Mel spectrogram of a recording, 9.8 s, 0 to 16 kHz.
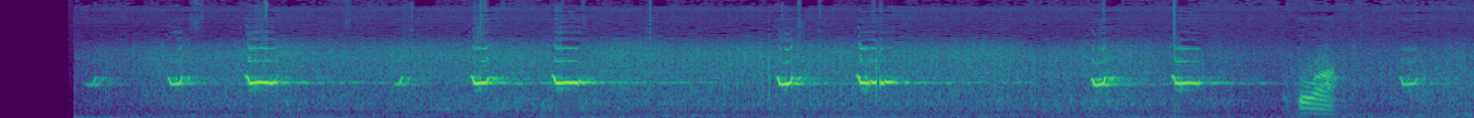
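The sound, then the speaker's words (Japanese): A Buppōsō (scops owl) repeats its three-note call, short clipped hoots in groups near one steady pitch, over the constant hiss of an old live radio broadcast from 7 June 1935 at Hōraiji temple on Mount Hōraiji, Mikawa Province, Japan, with a brief sweeping chirp near the end. “じゃあそのちょっと仏法僧の鳴き声の中継の音声をおかけしましょう。”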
